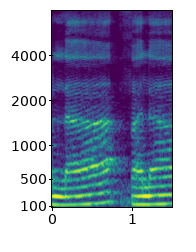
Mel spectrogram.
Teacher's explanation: مد کو 4 الف کے برابر کھینچیں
